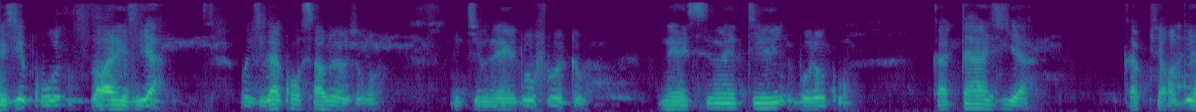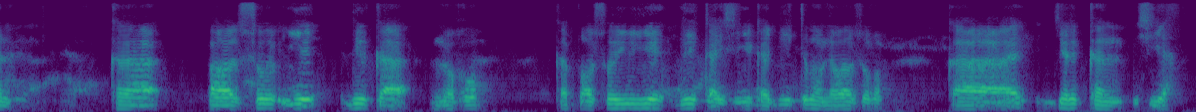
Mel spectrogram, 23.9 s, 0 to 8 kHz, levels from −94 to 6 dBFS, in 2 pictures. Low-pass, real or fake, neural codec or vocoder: 7.2 kHz; fake; codec, 16 kHz, 2 kbps, FreqCodec, smaller model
